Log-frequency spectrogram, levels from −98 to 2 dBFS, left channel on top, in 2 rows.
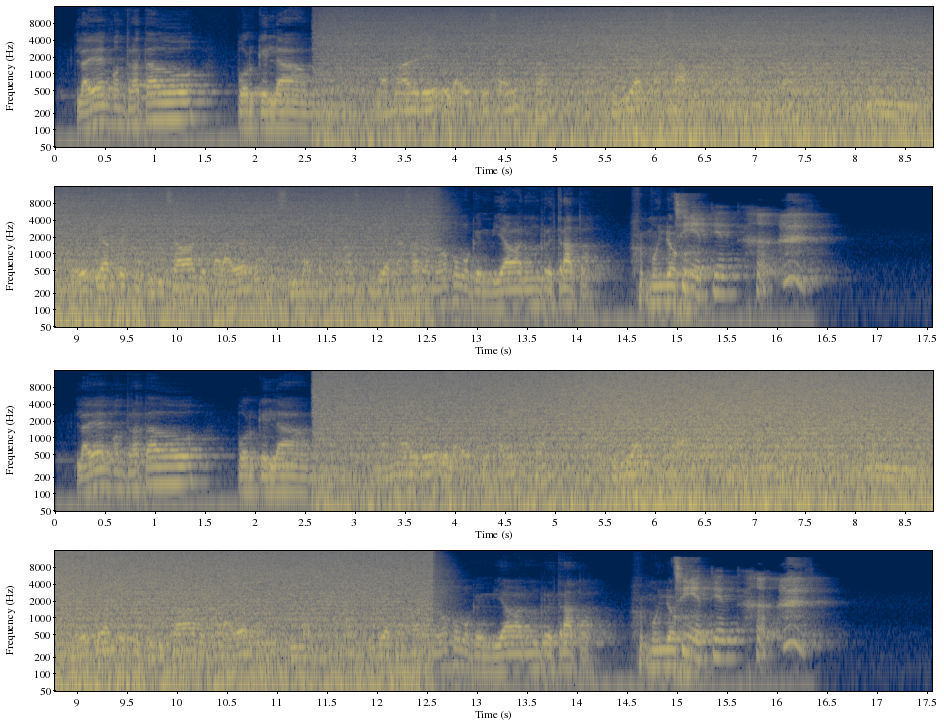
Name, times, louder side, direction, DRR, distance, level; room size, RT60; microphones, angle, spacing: voice 1, 0.2-5.2 5.5-7.7 8.1-14.2 14.5-15.2, left 1 dB, 35° left, 2.6 m, -29 dB
sound 1, 2.6-12.6, right 4 dB, 50° right, 3.8 m, -25 dB
voice 2, 15.0-16.4, right 1 dB, 15° right, 3.5 m, -31 dB
28.5 x 17.0 x 9.5 m
head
